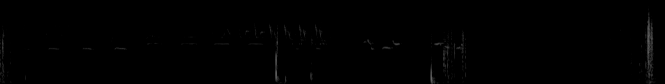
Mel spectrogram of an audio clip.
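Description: Faint ambience of bird chirps, short repeated high notes, over near silence, with a few sharp clicks.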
